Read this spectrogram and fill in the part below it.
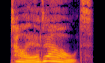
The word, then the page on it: tired-out: British English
